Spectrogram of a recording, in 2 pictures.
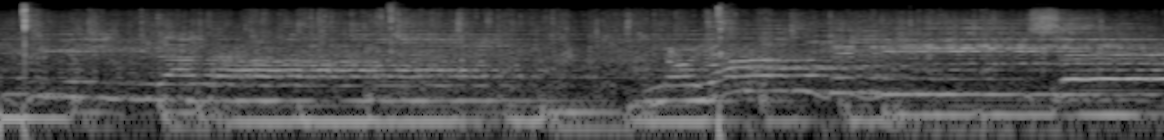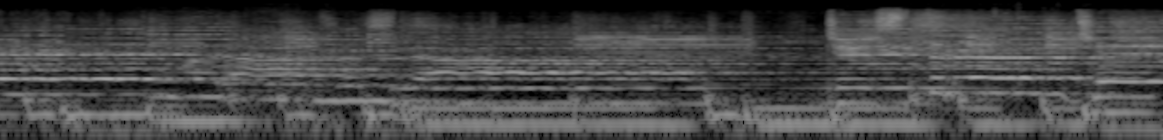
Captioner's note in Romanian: Aplauze; Aplauze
